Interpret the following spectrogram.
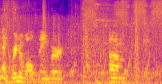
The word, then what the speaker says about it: Grindelwald: about it's like that grindelwald thing where um jude law mispronounced grindelwald it's so obvious but he didn't notice there's like grindelwald it's like it's grindelwald grindelwald grindelwald and he was the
